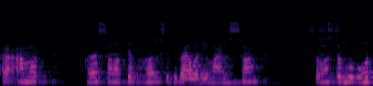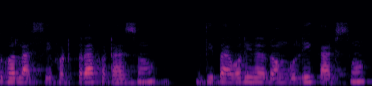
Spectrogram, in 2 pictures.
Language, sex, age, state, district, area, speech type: Odia, female, 45-60, Odisha, Bargarh, urban, spontaneous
